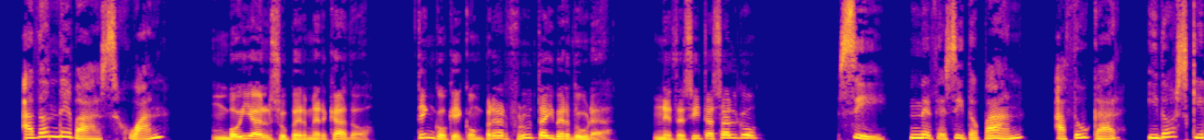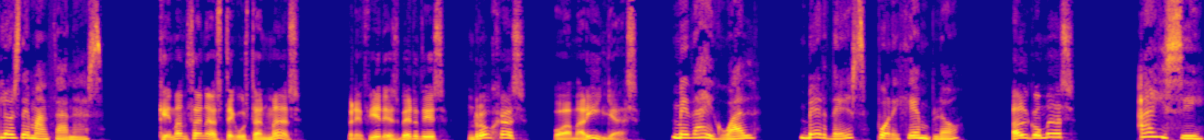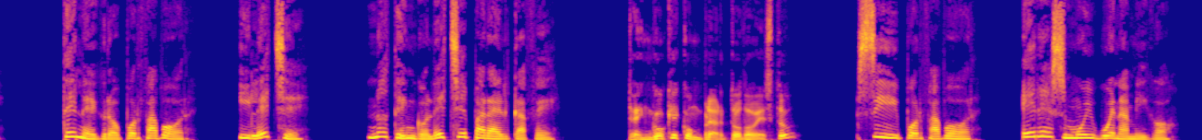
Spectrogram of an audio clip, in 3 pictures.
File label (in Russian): urok dialog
